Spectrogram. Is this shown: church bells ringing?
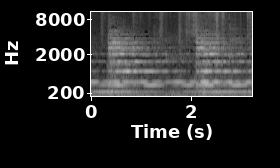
yes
